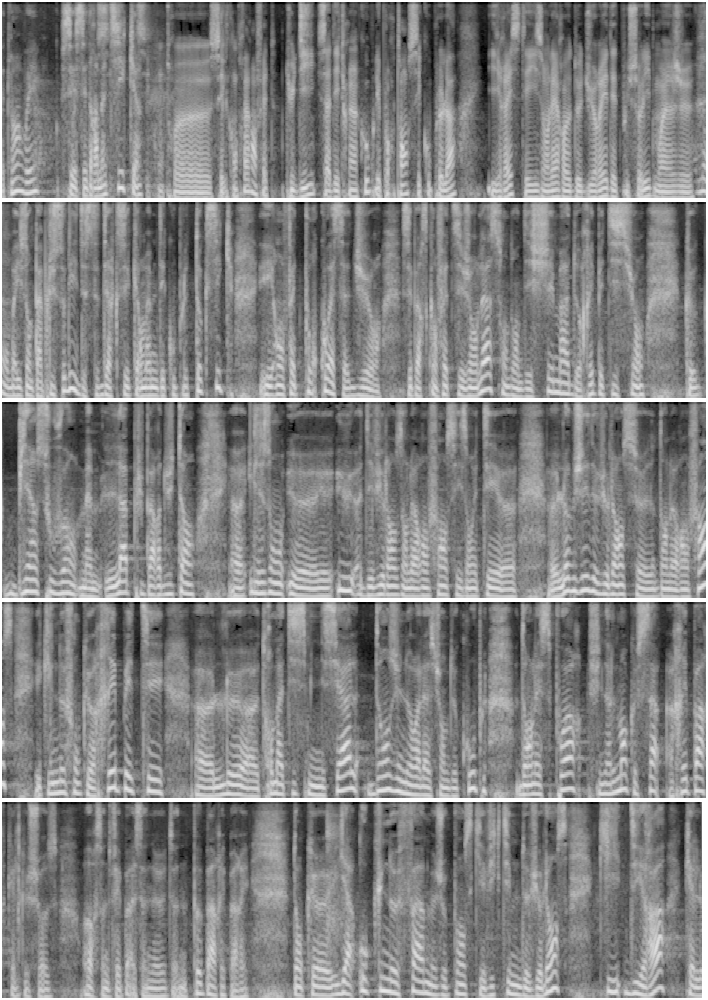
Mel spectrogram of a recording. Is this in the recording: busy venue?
yes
